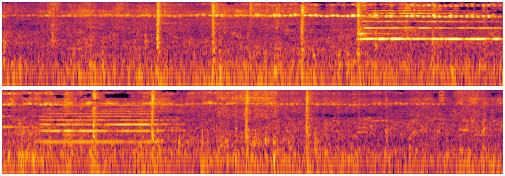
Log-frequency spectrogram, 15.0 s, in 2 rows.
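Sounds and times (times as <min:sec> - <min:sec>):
rail joint clicks: 0:00.0 - 0:15.0
train wheels rumbling on rail: 0:00.0 - 0:15.0
low train horn: 0:05.3 - 0:10.4
high-pitched train horn: 0:05.3 - 0:10.5.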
